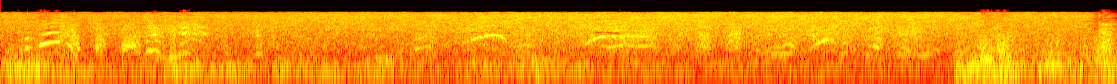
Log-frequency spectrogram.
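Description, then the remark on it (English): A steady, loud downpour of rain in England hisses throughout, with low rumbling like thunder beneath it and faint voices briefly audible through the noise. “Pouring rain in England!”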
